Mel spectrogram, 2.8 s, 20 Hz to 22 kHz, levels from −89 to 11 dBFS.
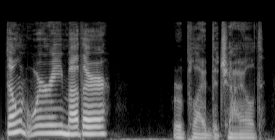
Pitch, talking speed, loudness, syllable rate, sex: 165 Hz, 130 wpm, -17 LUFS, 4.5 syllables/s, male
